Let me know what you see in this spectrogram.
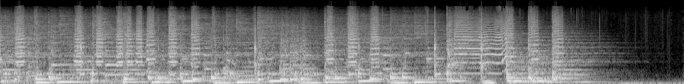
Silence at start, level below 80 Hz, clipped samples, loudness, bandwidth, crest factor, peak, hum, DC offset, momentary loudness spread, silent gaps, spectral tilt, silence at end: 0 s; -22 dBFS; 0.4%; -8 LUFS; 17 kHz; 8 dB; 0 dBFS; none; under 0.1%; 3 LU; none; -4.5 dB/octave; 0.05 s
